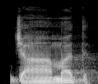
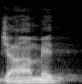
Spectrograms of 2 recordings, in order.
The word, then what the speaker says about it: جامد: غور سے سنیے، جزم۔ آج کا 10واں اور آخری لفظ ہے جامد۔ یہ غلط تلفظ ہے، درست تلفظ ہے جامد۔ دوبارہ سنیے، جامد۔ بچوں آپ بھی ذہن نشین کر لیجئے، جامد۔ امید ہے ہماری آج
